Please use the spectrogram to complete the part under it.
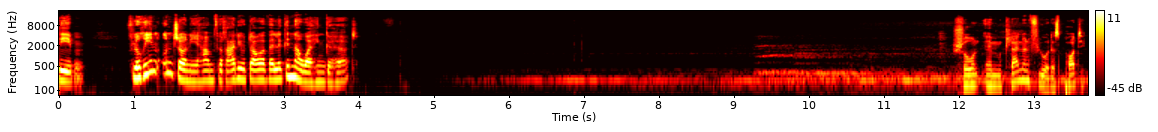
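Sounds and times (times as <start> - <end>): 
speech: 0.0 - 4.0, 12.0 - 13.7
hummed chant-like melody of sustained voices from a sound installation: 5.4 - 13.7.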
